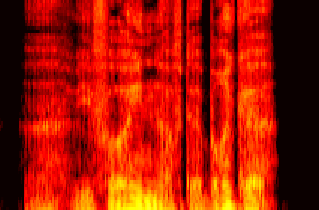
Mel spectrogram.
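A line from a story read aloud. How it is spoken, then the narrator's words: Murmured. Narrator (German): murmelte Moussan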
